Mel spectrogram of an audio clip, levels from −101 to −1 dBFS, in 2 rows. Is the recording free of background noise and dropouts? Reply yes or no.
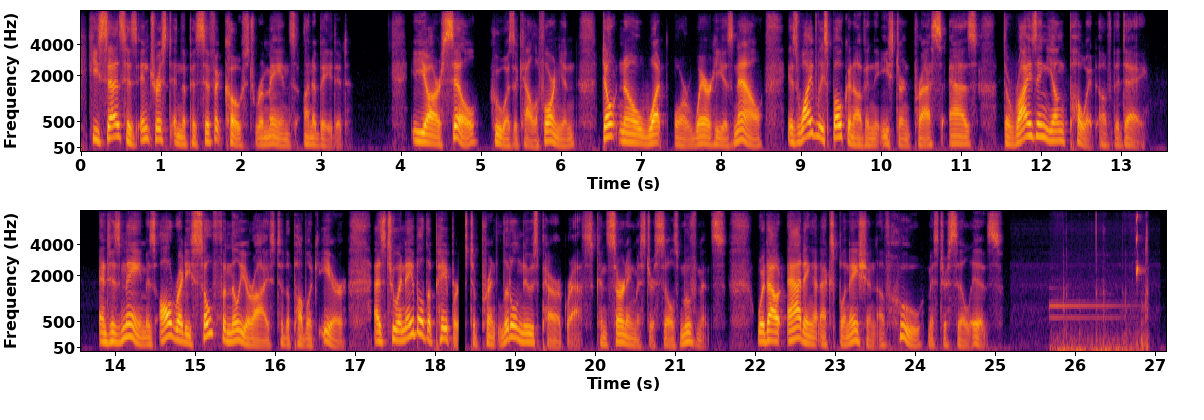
no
